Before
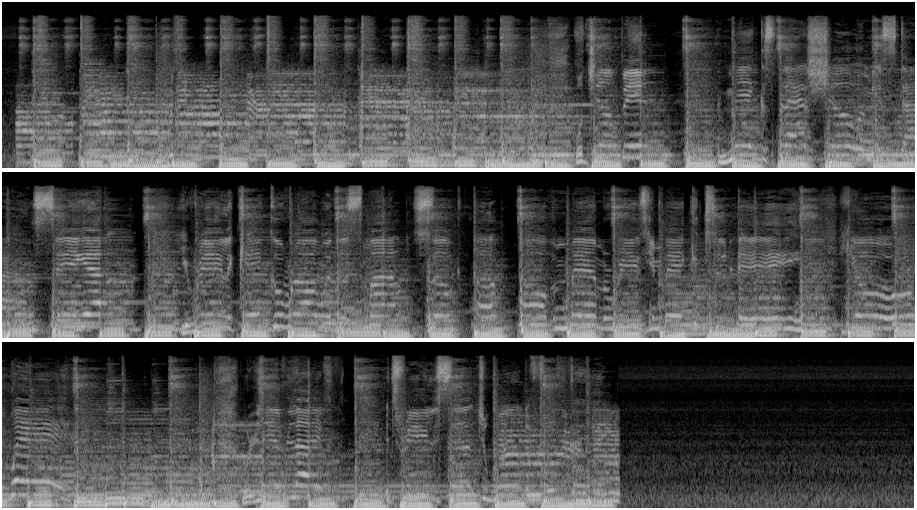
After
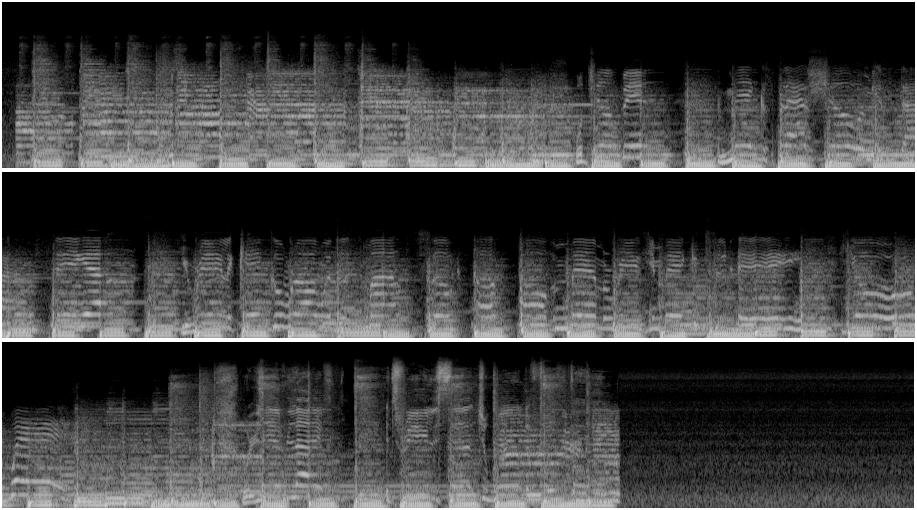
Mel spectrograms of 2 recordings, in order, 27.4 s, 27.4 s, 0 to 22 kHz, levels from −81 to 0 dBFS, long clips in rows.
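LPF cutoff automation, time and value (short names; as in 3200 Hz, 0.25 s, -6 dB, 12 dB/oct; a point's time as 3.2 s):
LPF 24 dB/oct
3.74 s 4800 Hz
4.36 s 2400 Hz
18.51 s 2400 Hz
19.76 s 4700 Hz
20.31 s 10000 Hz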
